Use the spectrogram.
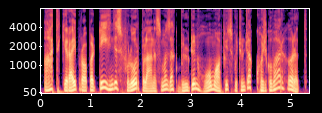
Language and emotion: Kashmiri, surprised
